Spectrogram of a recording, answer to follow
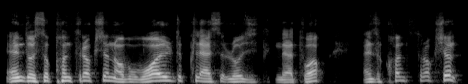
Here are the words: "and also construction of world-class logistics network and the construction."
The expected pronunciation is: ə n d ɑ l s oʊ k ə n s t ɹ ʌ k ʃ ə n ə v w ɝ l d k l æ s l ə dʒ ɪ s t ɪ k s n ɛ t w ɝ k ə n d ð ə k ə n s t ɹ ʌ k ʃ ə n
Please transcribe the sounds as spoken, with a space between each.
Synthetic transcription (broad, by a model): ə n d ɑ s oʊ k ə n s t ɹ ʌ k ʃ ə n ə b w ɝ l d k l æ s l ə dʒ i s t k n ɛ t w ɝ k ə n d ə k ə n s t ɹ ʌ k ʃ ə n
